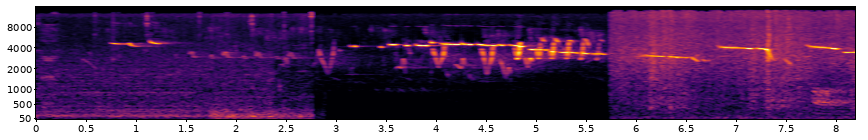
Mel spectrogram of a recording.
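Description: Birds calling: a string of whistled notes, some gliding down, and quick chirps. Under them runs a low rumble that cuts off suddenly just under three seconds in and comes back about three seconds later.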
